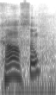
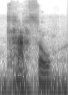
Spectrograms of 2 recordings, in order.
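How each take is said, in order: First: The word is said in a southern English accent. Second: The word is said in a northern English accent.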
